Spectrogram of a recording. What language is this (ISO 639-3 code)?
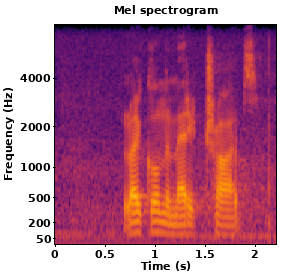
eng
